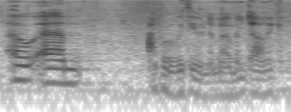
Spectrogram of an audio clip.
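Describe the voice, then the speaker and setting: Earnest village vicar, echoey hall. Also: male voice, deep voice, big pitch swings, quick pace, noisy background. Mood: politely warm. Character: earnest, mild-mannered male village vicar, devoted husband. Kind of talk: naturalistic TV drama acting.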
